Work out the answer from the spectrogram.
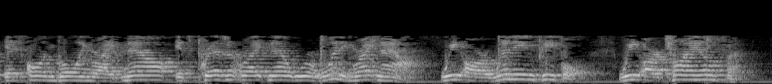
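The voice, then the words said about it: Rousing coach-like pep talk delivery. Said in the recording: “I sound like a coach here winning the NCAA. You're going to the Final Four now.”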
